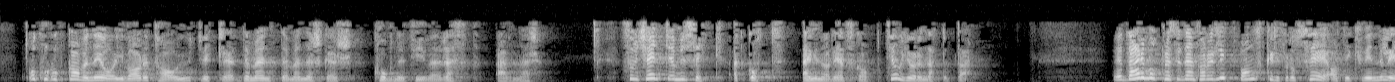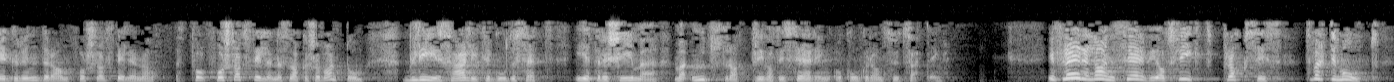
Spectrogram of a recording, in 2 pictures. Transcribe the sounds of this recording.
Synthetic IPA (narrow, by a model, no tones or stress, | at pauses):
ʔɔkʰʊɾɔpɡɑːʋənɛɔɪʋɑːɾət̪ʰɑːɔʉːt̪ʰʋɪkləd̪ɛmɛnt̪əmɛnːəʂkəʂ | kʰɔɡnɪt̪ʰiːʋəɾɛst̪ | ʔɛʋnəɾ | sɔmçɛnt̪əmʉsɪkːɛt̪ɡɔt̪ː | ɛŋnɑɾeːd̪skɑːpt̪ʰɪlɔjøːɾənɛt̪ːɔp̚d̪ɛ̰ | d̪æɾɪmuːt̪pʰɾɛsɪd̪ɛnt̪hɑɖɛlɪt̪ːʋɑnskəlɪfɔɾɔseːʔɑ̰t̪̚d̪ɪkʰʋɪnːəlɪəɡɾʉnd̪əɾɑnfɔʂɑsɪlɔfɔʂɭɑːɡst̪ɪlːəɳəsnɑkːəʂɔʋɑɳʈ̪ɔmbliːɾsæːɭɪt̪ʰɪlɡuːd̪əsɛt̪ː | ɪɛt̪ɾɛʂiːməmɛʔʉːt̪st̪ɾɑkt̪̚pʰɾɪʋɑt̪ɪseːɾɪŋɔ̰ːkʰʊŋkʉɾɑnsʉːt̪sɛ̰t̪nɪ̰ŋ | ʔɪfleɪɾəlɑnseːɾʋɪɑt̪ʂliːkt̪pʰɾɑksɪs | t̪ʰːʋæʈːɪmuːt̪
